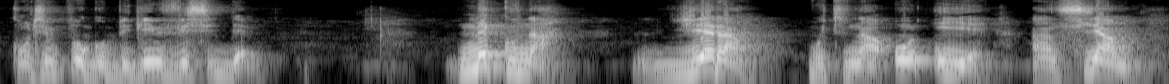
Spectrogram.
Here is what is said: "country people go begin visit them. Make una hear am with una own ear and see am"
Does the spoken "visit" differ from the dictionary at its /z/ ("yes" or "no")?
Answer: yes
